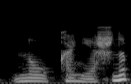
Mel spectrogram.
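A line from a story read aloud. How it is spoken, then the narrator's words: Muttering. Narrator (Russian): пробормотал Мортон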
